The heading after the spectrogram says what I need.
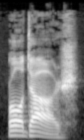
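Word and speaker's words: hors d'âge: have heard of the top denomination is or which is spelled like ores h o r s d apostrophe age or orage right and that basically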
